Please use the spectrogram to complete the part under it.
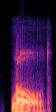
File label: "wold", American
